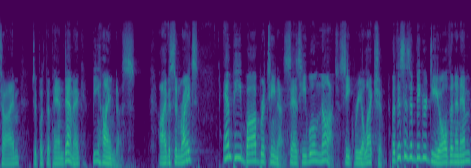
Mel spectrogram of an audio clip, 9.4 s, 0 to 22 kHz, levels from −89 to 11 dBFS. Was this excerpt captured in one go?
no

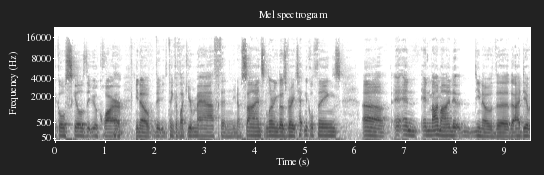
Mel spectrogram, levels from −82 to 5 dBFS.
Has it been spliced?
no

